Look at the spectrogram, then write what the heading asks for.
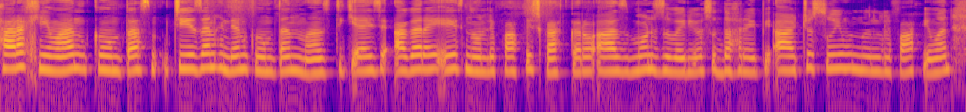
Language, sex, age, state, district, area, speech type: Kashmiri, female, 18-30, Jammu and Kashmir, Kulgam, rural, spontaneous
